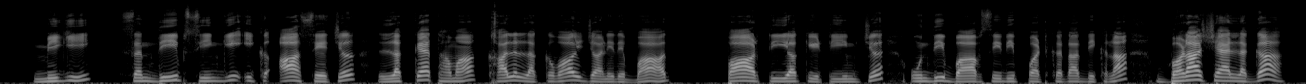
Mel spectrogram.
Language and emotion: Dogri, happy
